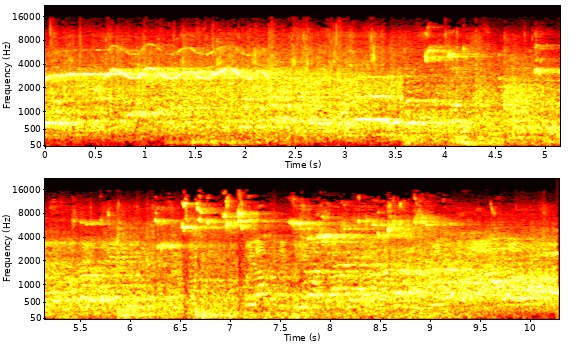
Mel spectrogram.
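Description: Futsal players' shoes squeaking in many short, high chirps on the hardwood court of a sports hall, over a steady hubbub of voices from the stands.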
